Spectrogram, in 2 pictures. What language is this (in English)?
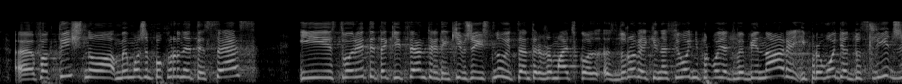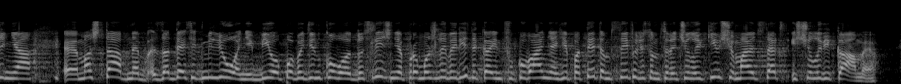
Ukrainian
